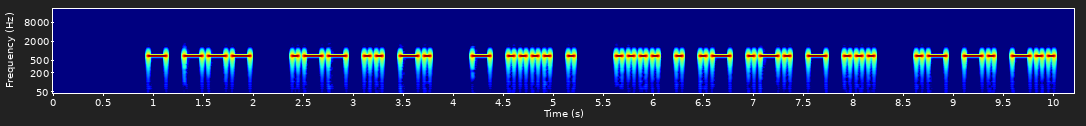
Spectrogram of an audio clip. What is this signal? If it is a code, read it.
Morse code, heard as a keyed tone, about 21 wpm, 700 Hz. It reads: TO WIN THE HEARTS AND
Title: Sets of 8 Words - 20wpm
